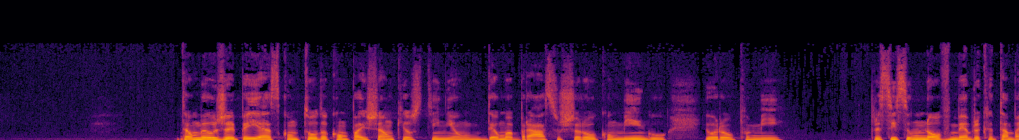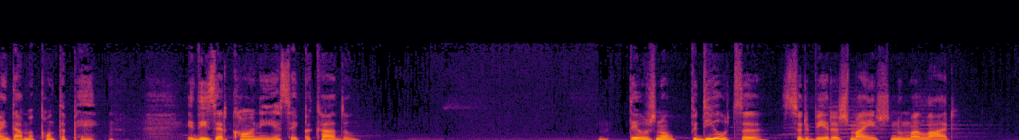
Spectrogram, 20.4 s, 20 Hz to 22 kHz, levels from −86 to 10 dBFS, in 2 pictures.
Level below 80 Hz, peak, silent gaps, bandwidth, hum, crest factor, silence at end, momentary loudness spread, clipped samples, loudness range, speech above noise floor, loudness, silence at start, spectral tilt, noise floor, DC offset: -64 dBFS; -2 dBFS; none; 15.5 kHz; none; 18 dB; 0.7 s; 11 LU; under 0.1%; 7 LU; 43 dB; -18 LUFS; 1.8 s; -5.5 dB/octave; -60 dBFS; under 0.1%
